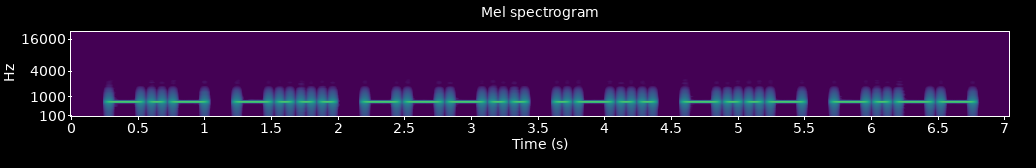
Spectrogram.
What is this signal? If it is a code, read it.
Morse code, heard as a keyed tone, about 15 wpm, 700 Hz. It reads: KB8LXY
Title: Common QSO Phrases Encore 15wpm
